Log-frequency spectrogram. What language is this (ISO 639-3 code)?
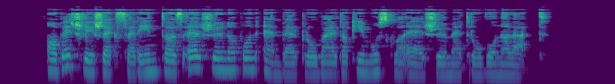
hun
